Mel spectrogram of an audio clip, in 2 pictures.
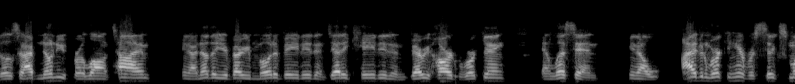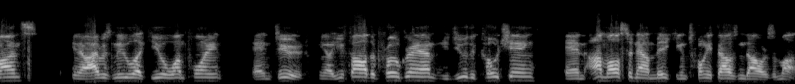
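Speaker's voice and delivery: ordinary talk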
